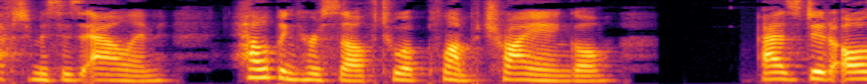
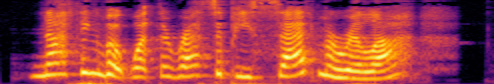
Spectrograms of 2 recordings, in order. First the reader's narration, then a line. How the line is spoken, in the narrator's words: cried Anne with a look of anguish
